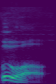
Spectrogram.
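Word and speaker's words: búho: at work you don't you don't pronounce the h in this particular word it's just booo and el buo is the owl so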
